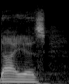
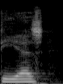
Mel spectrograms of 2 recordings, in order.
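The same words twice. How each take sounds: First: The name is said the regional Iowa way. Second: The name is said the widely common way. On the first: This is how people from Iowa say it. "if you're an Iowan, which she was, it's pronounced Diaz" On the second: This is how most people say it. "most people pronounce that Diaz"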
